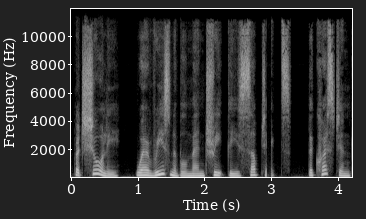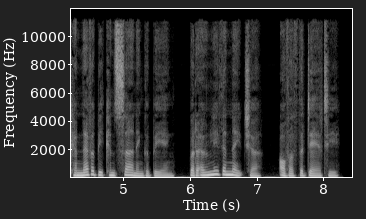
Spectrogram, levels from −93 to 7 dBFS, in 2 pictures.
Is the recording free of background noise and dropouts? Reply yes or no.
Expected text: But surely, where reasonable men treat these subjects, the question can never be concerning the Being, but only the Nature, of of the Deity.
no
